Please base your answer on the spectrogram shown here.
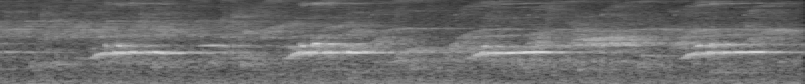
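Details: Medan white-rumped shama singing continuously in ngekek style, used as a lure and master song: four clear, rising whistled phrases, one about every second, over quiet background.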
